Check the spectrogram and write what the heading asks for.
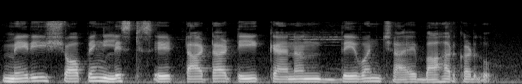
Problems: constant background noise, background conversations at intervals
